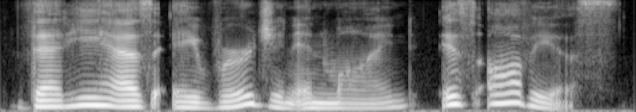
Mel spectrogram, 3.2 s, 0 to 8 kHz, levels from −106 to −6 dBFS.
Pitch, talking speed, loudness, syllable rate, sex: 160 Hz, 170 wpm, -17 LUFS, 3.9 syllables/s, female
